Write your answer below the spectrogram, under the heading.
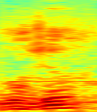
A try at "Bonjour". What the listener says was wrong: Non, là, t'as l'air de me dire au revoir. Dis-moi vraiment bonjour.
